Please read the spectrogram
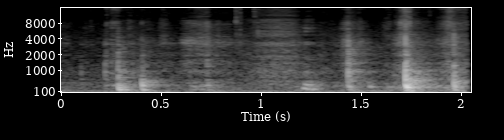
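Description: A black cardboard box being handled, with a few dull knocks as its lid comes off and goes back on and the contents are handled. The loudest knock comes near the end.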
